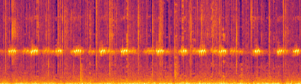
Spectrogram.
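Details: Crickets singing beside a crackling bonfire next to a lake at sunset: a steady high chirping pulse repeated about twice per second, over constant fire crackle and low rumble.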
